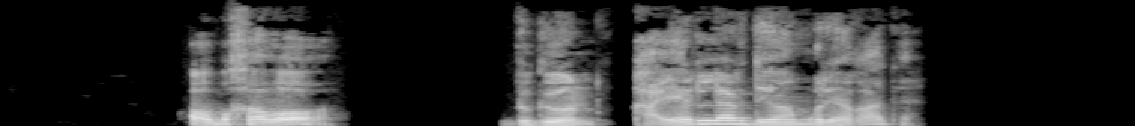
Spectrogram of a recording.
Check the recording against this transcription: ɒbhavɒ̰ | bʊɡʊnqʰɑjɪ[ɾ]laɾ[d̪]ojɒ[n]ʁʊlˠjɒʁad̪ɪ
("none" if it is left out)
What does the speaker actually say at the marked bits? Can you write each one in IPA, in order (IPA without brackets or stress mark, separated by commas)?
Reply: ɾ, d̪, m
